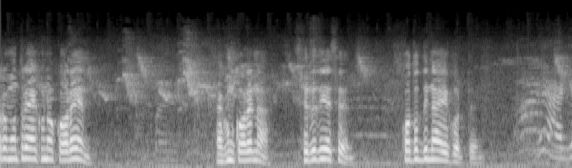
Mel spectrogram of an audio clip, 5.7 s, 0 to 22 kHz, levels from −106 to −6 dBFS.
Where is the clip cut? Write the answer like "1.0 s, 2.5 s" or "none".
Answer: none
